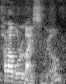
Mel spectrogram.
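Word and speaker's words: παραβολαῖς: 자, 비유라고 적어냈는데 비유라는 단어 한번 발음해 보시겠습니까? 예, 위에 거는 이제 역격 복수로 되니까 이제 파라볼라이스고요.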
